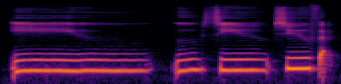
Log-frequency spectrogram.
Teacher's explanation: It's almost like if you said e, but then you're making an o with your your mouth.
